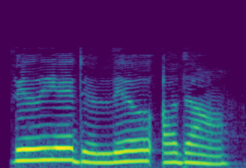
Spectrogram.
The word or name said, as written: villiers de lisle adam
